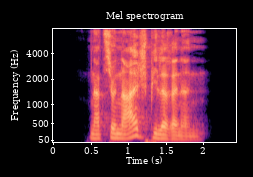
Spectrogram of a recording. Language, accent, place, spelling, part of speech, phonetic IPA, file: German, Germany, Berlin, Nationalspielerinnen, noun, [nat͡si̯oˈnaːlˌʃpiːləʁɪnən], De-Nationalspielerinnen.ogg
- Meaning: plural of Nationalspielerin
